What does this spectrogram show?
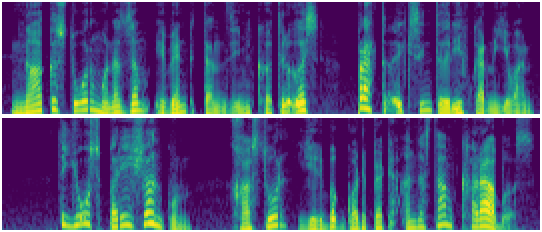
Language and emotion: Kashmiri, disgusted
